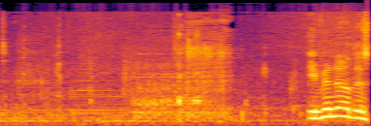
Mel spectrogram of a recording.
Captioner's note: slurps and swishes wine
